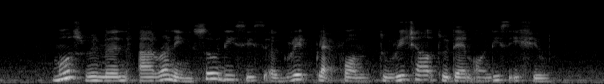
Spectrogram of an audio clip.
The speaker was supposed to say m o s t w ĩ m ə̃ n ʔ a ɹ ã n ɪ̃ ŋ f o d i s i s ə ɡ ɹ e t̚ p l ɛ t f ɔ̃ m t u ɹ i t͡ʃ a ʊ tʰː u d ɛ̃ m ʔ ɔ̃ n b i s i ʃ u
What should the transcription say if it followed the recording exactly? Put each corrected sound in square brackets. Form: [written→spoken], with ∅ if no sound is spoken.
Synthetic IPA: m o s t w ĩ m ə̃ n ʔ a ɹ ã n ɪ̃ ŋ [f→s] o d i s i s ə ɡ ɹ e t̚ p l ɛ t f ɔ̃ m t u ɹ i t͡ʃ a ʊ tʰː u d ɛ̃ m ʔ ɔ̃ n [b→d] i s i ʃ u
